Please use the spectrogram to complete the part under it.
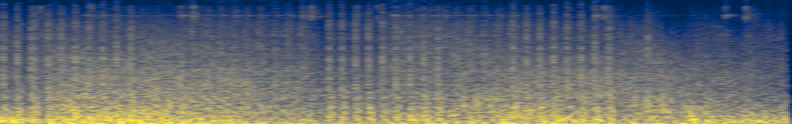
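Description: Rapid machine-gun fire in the video game Supreme Ruler Ultimate, dense continuous bursts of shots crackling in quick rhythm for several seconds, with no talking.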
